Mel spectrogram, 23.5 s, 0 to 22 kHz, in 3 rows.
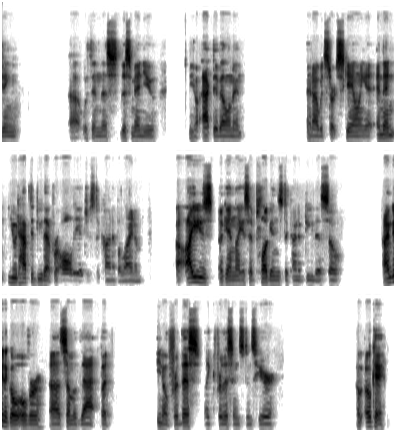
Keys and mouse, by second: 4.2 middle click, 4.6 shift+middle click, 4.9 middle click, 5.6 shift+middle click, 10.0 middle click, 10.5 ctrl+middle click, 10.8 middle click, 11.2 shift+middle click, 12.7 middle click, 13.3 middle click, 13.7 shift+middle click, 14.0 middle click, 14.8 shift+middle click, 15.3 ctrl+middle click, 17.6 click, 18.8 click, 19.8-22.7 middle drag.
